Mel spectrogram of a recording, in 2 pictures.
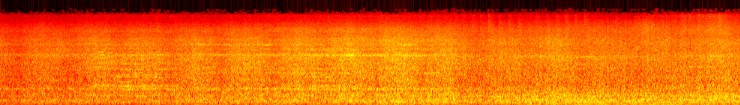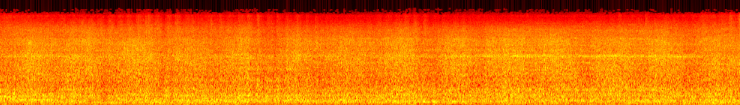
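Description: Freight train of double-stack container cars rolling past close by: a steady heavy rumble of wheels on rail with a running clack of the wheels. It grows louder over the first several seconds, then holds steady.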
